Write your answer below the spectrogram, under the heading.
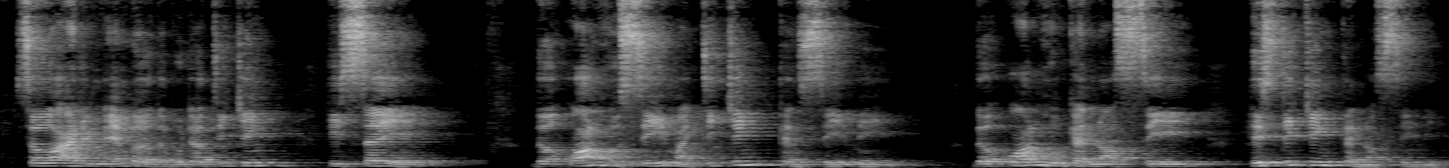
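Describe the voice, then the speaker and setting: Speaking with a Vietnamese accent, a man has a fairly high pitch and lively intonation at a fairly slow pace. Noticeable background noise and audible room echo are present. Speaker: Buddhist monk and meditation teacher. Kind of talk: casual conversation about his life and meditation. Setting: meditation center.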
